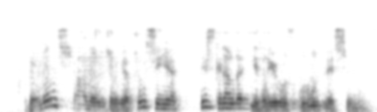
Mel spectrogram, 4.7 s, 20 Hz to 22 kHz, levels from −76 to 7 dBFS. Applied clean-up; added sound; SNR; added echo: neural mask model DeepFilterNet 3.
